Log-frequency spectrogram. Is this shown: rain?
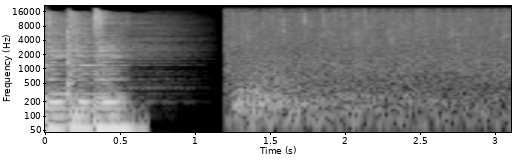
yes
